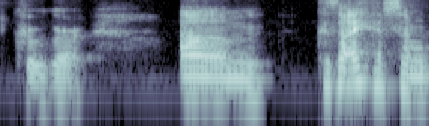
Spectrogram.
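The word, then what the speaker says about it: Kroeger: Everybody pronounce it Kroger, but it's Krueger.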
